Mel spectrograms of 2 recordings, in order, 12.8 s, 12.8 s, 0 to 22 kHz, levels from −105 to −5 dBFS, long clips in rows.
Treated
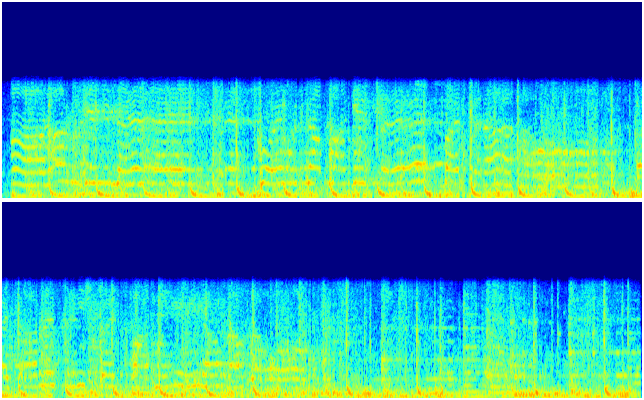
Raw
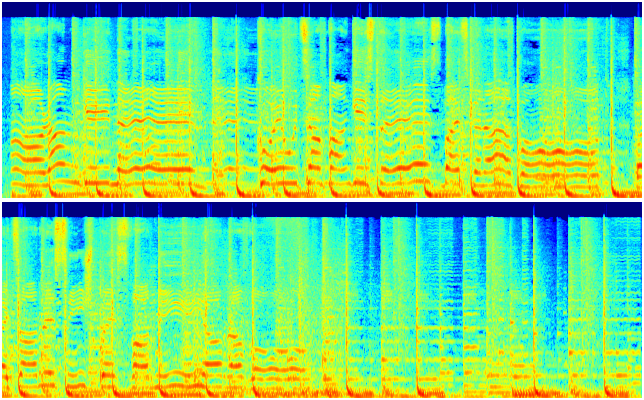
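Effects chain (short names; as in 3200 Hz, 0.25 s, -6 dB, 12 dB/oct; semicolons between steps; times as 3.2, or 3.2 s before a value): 1.35–1.86 dynamic EQ 140 Hz, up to -6 dB, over -40 dBFS, Q 2.8; compressor 8:1, threshold -24 dBFS, peak gain reduction 8.5 dB; air absorption 250 m; on a send: loudspeakers at several distances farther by 62 m -11 dB, 82 m -8 dB; on the sum: gain -7 dB; Opus 8 kbps 48000 Hz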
